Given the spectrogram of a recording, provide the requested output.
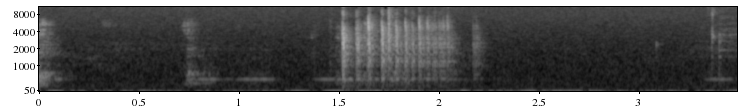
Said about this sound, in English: DM, do you have two d20s that you can roll for us so that way it's fair? Yeah. All right. Do you see these two dice?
